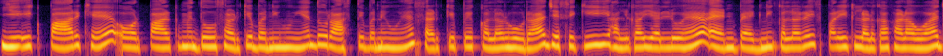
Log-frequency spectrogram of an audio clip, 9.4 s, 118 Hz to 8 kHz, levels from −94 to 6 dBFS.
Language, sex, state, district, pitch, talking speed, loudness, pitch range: Hindi, female, Bihar, Sitamarhi, 235 Hz, 250 wpm, -13 LUFS, 225-250 Hz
